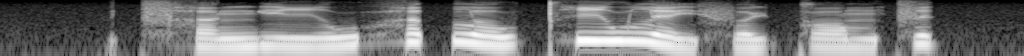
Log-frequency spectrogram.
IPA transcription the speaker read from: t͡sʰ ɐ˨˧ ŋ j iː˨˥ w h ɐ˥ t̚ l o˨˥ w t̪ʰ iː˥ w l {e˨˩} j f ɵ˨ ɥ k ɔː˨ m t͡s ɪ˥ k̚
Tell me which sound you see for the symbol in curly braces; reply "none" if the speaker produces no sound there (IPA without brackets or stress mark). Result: e˨˩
